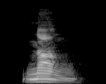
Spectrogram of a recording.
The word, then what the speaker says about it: nang: Siya is spelled as S-I-Y-A. It means he or she, the focus of the sentence. The next word is nang. Nang. Nang. Nang is spelled as N-A-N-G.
